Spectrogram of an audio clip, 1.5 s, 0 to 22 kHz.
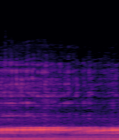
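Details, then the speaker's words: AC vacuum pump evacuating the repaired AC system of a 2000 Ford F150 5.4L via the manifold gauge yellow line: steady even mid-pitch drone, no knocking or surging; pump running normally. "And as you can see, we're already doing a vacuum. It's been running for 30 minutes."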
